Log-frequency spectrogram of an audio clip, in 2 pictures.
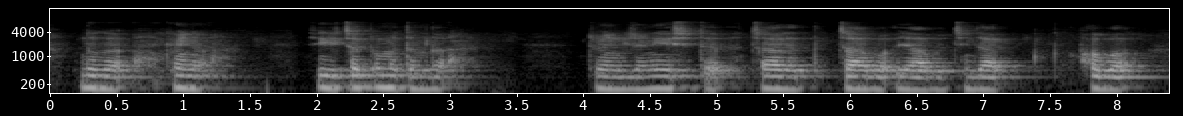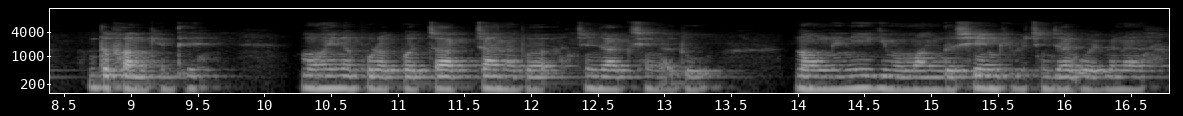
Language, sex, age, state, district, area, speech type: Manipuri, male, 18-30, Manipur, Bishnupur, rural, spontaneous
